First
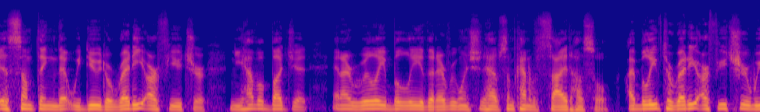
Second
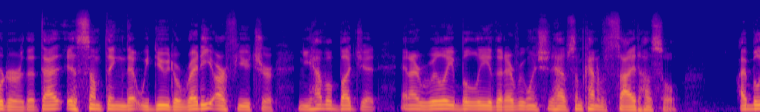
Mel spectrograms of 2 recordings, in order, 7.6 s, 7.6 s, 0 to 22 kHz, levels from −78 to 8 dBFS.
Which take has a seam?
first; 1 cut; at 6.2 s

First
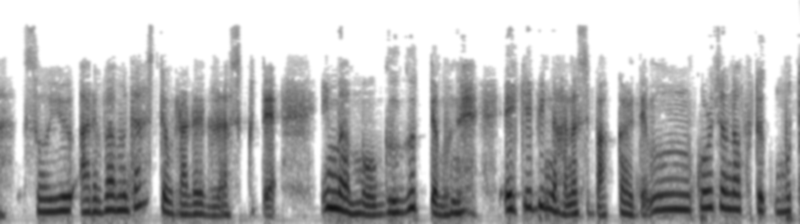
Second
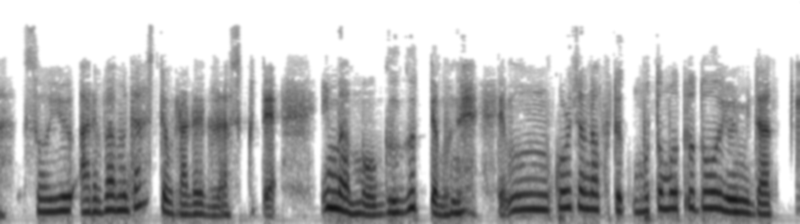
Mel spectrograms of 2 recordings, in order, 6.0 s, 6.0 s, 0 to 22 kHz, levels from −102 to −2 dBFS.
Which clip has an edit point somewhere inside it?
second; 1 cut; at 3.7 s

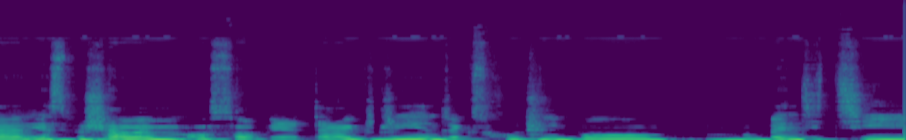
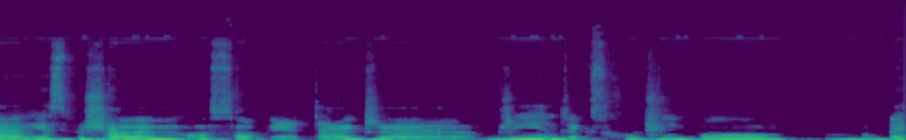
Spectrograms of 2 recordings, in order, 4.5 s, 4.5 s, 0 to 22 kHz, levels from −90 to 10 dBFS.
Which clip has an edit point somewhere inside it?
first; 1 cut; at 1.8 s

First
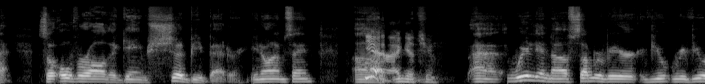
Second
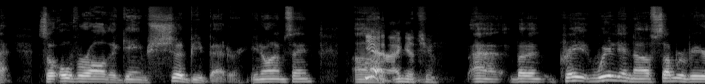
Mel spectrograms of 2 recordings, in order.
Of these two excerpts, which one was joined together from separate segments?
first; 1 cut; at 5.1 s

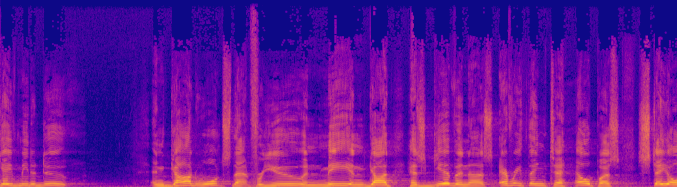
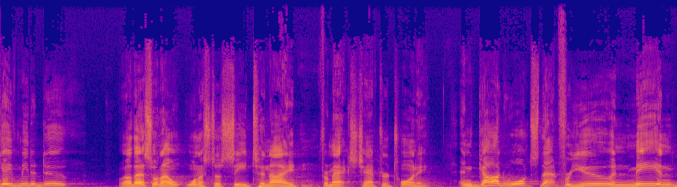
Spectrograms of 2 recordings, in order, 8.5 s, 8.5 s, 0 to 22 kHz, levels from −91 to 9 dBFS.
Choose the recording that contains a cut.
second; 2 cuts; at 1.3 s, 5.6 s

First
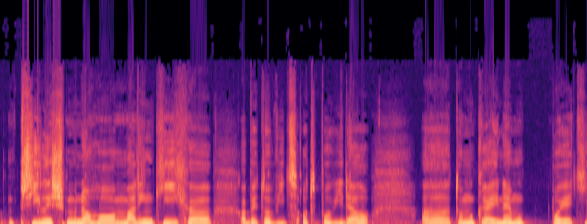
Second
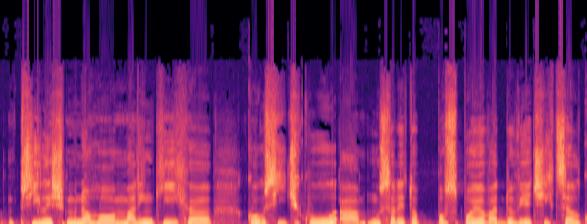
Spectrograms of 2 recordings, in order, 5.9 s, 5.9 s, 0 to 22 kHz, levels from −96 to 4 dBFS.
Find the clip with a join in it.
first; 1 cut; at 2.4 s

